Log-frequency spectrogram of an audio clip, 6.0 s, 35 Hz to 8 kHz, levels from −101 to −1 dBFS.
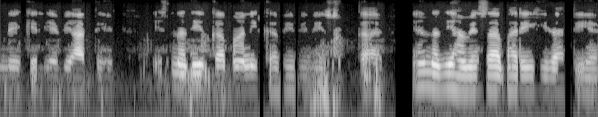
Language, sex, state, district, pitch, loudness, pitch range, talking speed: Hindi, male, Chhattisgarh, Kabirdham, 120 Hz, -20 LUFS, 115-135 Hz, 220 wpm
